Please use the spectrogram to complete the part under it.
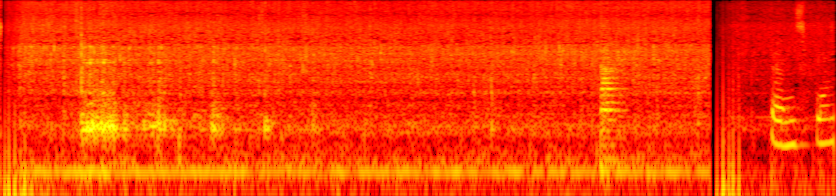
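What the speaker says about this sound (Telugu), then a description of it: "టెన్ స్పూన్స్ ఆయిల్ వేసుకొని వెజ్జీస్ అన్నీ అందులో వేసుకోవాలి." Vegetables sizzle steadily in about ten spoons of hot oil in a pan. The frying crackle is loud and continuous, broken by occasional clinks of stirring. A short burst of other kitchen noise comes near the end.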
